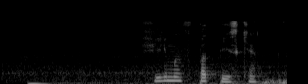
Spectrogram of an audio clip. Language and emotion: Russian, neutral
